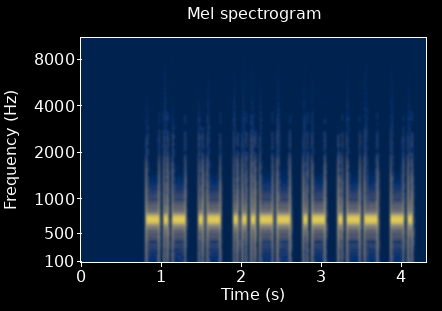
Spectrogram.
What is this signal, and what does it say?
Morse code, heard as a keyed tone, about 22 wpm, 700 Hz. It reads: KA3AWN
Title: USA Call Signs Repeated 2x 22wpm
